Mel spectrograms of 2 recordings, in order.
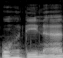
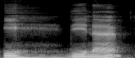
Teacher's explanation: maka kita baca Hamzah di awal hamzatul wasalnya itu kasrah maka kita baca di sini bukan uhdina tapi ihdina Kemudian pada lafal ha usahakan di sini mengalir nafasnya dan lembut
